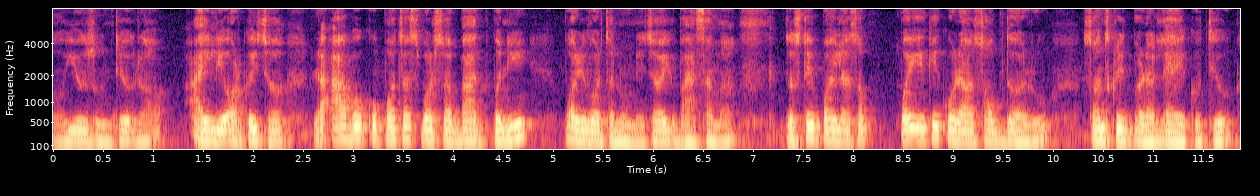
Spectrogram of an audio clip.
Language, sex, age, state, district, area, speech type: Nepali, female, 30-45, West Bengal, Jalpaiguri, rural, spontaneous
